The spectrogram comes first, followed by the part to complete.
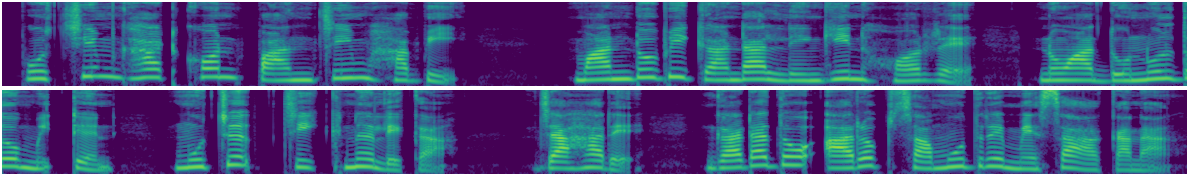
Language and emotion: Santali, neutral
